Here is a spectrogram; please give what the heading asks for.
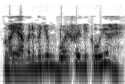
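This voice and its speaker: An actress playing a young, outspoken Filipino daughter in a radio drama, exclamatory and full of fretful questions. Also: female voice, medium pitch, fairly quick, darkish tone, lo-fi sound, lightly acted. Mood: gossipy, disapproving. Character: young outspoken daughter, fretful about her older brother. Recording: faint background noise.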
